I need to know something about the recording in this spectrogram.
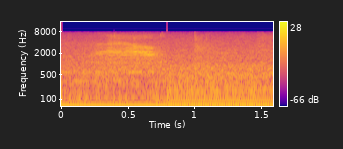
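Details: Fredrika, a female house cat who talks constantly, gives a short high meow while being fussed over and offered a treat at home; a steady low electrical hum continues after the call.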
